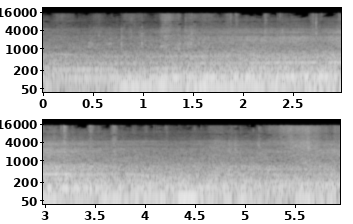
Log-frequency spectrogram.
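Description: Steady low rumble of a parked truck idling, heard inside the cab, with a few faint clicks from food and packaging being handled.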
